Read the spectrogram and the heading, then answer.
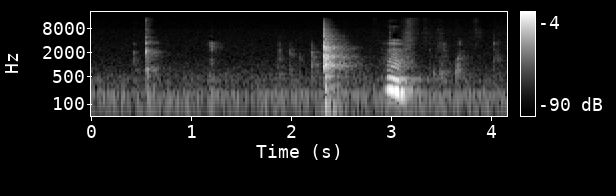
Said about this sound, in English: Take a sip of my coffee, actually.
